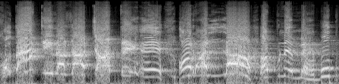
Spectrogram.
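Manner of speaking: high, loud, building sermon cry; fiery preaching. Acted. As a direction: preach it to the rafters, rising each line. Preacher at full force.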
